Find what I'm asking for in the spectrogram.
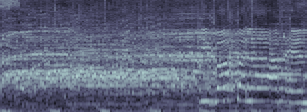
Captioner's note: crowd screams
